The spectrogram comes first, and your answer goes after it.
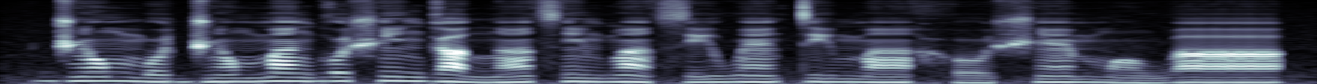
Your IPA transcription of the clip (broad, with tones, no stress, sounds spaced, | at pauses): d͡ʒ ɔ̃˦ m o˧ d͡ʒ ɔ̃˧ m ã˦ ɡ o˦ ʃ ĩ˦ ɡ a˦˨ n ã˨˦ s ĩ˦ b ã˦˨ s i˨˦ w ɛ̃˦ t i˦ m ã˧ h o˨ ʃ ɛ̃˧ m ɔ̃˨ w a˧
